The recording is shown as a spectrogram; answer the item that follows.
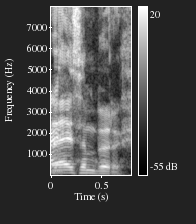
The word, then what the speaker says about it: Rijsenburg: Rijsenburg.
